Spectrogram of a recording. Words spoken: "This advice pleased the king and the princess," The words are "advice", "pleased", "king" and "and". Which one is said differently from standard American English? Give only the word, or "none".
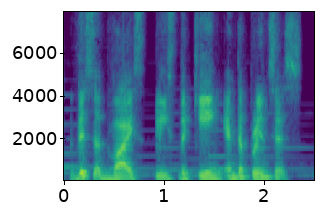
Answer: pleased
